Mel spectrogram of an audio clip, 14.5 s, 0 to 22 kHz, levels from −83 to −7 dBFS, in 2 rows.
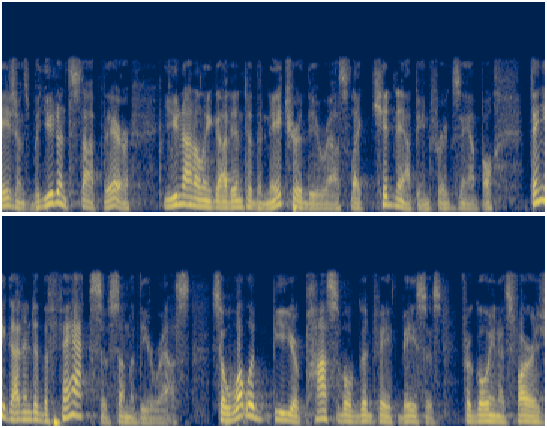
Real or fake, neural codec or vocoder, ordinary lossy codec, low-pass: real; none; Opus, 32 kbps; 7.2 kHz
